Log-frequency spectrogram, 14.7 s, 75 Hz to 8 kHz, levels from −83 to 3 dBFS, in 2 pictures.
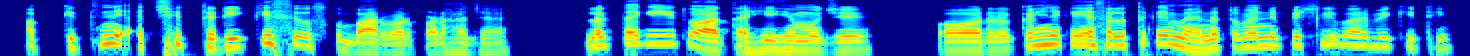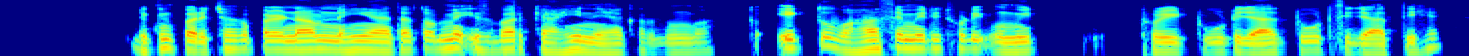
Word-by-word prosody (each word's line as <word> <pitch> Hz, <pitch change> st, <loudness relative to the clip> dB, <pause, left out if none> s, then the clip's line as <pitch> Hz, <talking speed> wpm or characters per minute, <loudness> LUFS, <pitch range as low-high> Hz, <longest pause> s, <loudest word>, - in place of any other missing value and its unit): अब -, -, -2 dB
कितने 215 Hz, -2 st, +1 dB
अच्छे -, -, -3 dB
तरीके 160 Hz, +6 st, +2 dB
से 195 Hz, -, -3 dB
उसको 170 Hz, -, -5 dB
बार-बार 110 Hz, -2 st, +3 dB
पढ़ा 110 Hz, +2 st, -2 dB
जाए? 110 Hz, +1 st, -10 dB, 0.4 s
लगता -, -, +3 dB
है -, -, +4 dB
कि 215 Hz, -, -1 dB
ये 215 Hz, 0 st, +1 dB
तो 205 Hz, -, 0 dB
आता 135 Hz, -2 st, +7 dB
ही 135 Hz, +2 st, 0 dB
है 135 Hz, -, +1 dB
मुझे 130 Hz, 0 st, -1 dB, 0.4 s
और 130 Hz, +1 st, +4 dB
कहीं 185 Hz, +3 st, +4 dB
न -, -, +5 dB
कहीं -, -, +2 dB
ऐसा 190 Hz, -, +4 dB
लगता 190 Hz, -, -1 dB
है -, -, -9 dB
कि 215 Hz, -, +2 dB
कहीं 200 Hz, -, +3 dB
मेहनत 150 Hz, -1 st, +3 dB
तो 160 Hz, -, -4 dB
मैंने 170 Hz, +2 st, +2 dB
पिछली 190 Hz, +2 st, -4 dB
बार 190 Hz, -1 st, +1 dB
भी 175 Hz, 0 st, -4 dB
की 160 Hz, -1 st, -9 dB
थी 145 Hz, -, -13 dB, 0.8 s
लेकिन 155 Hz, -, -3 dB
परीक्षा 135 Hz, +3 st, +2 dB
का 145 Hz, -, -3 dB
परिणाम 135 Hz, 0 st, +4 dB
नहीं 130 Hz, 0 st, +1 dB
आया 125 Hz, -1 st, +3 dB
था। 130 Hz, -, -1 dB
तो 140 Hz, -, -3 dB
अब 140 Hz, -, -4 dB
मैं 155 Hz, -, +3 dB
इस -, -, -4 dB
बार 140 Hz, +2 st, +1 dB
क्या 120 Hz, -, -2 dB
ही 130 Hz, +3 st, -1 dB
नया 110 Hz, -2 st, -1 dB
कर -, -, -13 dB
दूँगा? 115 Hz, +2 st, -8 dB, 0.2 s
तो -, -, -17 dB
एक 150 Hz, -, +3 dB
तो 180 Hz, -, -2 dB
वहाँ 130 Hz, +2 st, +1 dB
से 150 Hz, -, +1 dB
मेरी 145 Hz, 0 st, +1 dB
थोड़ी 145 Hz, -1 st, -3 dB
उम्मीद 120 Hz, +1 st, -1 dB, 0.6 s
थोड़ी 120 Hz, -1 st, +2 dB
टूट 120 Hz, +1 st, -5 dB
जा 110 Hz, -1 st, +5 dB
टूट 130 Hz, 0 st, -6 dB
सी 120 Hz, -, -7 dB
जाती 105 Hz, -2 st, 0 dB
है। 160 Hz, -, -12 dB
135 Hz, 275 wpm, -27 LUFS, 120-160 Hz, 0.8 s, आता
